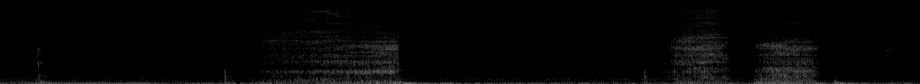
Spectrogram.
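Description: A gloved hand writes with yellow chalk on a small, solid slate board in a wooden frame. Quiet taps and short ticks give way to long, broad scratching strokes, with one sustained stroke in the middle and two more near the end, each carrying a bright, hissing texture over a low rumble.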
